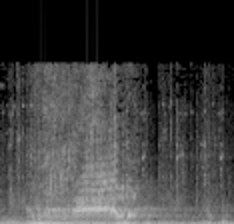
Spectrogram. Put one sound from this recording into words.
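A blade slashes into flesh with a wet thud.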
